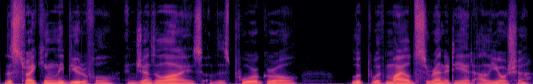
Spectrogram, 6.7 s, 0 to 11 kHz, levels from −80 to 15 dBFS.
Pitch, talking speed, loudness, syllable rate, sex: 110 Hz, 145 wpm, -19 LUFS, 4.6 syllables/s, male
